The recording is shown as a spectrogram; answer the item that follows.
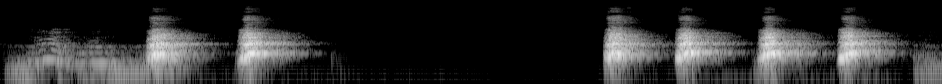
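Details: Ridgely the white boxer, upset that an older black Lab mix took the window seat, gives a low grumble then two sharp barks, silence, and four more barks in quick succession in a small room.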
